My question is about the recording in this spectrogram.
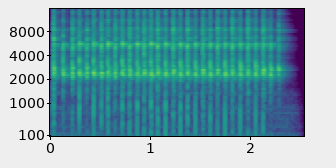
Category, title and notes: Sound effects > Objects / House appliances
TOONImpt-Blue Snowball Microphone, CU Woodpecker, Hits Nicholas Judy TDC
cartoon, Blue-brand, hit, woodpecker, Blue-Snowball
